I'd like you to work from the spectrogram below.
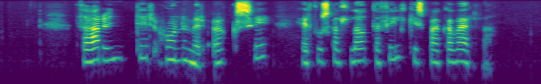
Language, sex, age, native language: Icelandic, female, 50-59, Icelandic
